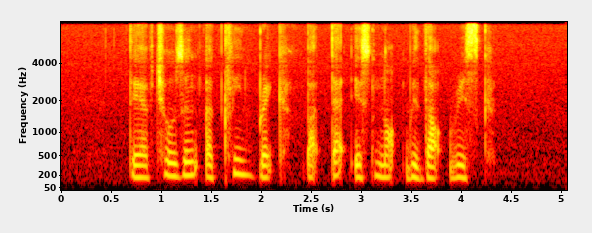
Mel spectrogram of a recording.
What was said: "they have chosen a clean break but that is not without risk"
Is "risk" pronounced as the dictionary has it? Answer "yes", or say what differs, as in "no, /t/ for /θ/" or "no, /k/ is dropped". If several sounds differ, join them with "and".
yes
